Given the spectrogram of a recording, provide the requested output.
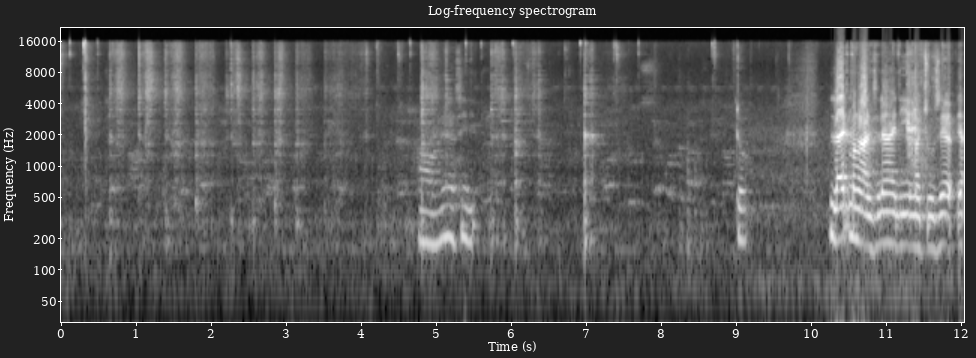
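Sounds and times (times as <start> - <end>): metal utensils clinking on pan: 0.0 - 7.8, 10.6 - 12.0.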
